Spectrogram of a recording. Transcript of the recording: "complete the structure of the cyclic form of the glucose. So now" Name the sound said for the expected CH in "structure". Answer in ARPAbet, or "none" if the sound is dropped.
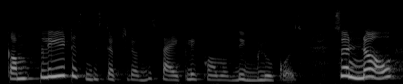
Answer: SH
